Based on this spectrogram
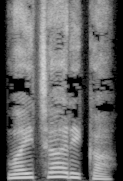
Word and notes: ವೈಚಾರಿಕ: vaicārika

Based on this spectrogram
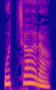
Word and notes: ಉಚ್ಚಾರ: Kannada

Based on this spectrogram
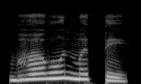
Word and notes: ಭಾವೋನ್ಮತ್ತೆ: Kannada

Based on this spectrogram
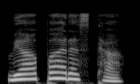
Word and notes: ವ್ಯಾಪಾರಸ್ಥ: Kannada

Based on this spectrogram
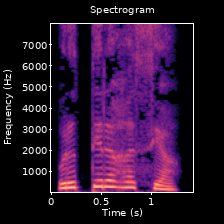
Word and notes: ವೃತ್ತಿರಹಸ್ಯ: Kannada

